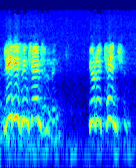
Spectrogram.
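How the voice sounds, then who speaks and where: A woman's voice: very high voice, big pitch swings, a little fast, a bit bright, full character voice. An actress playing a stately older lady addressing a meeting in a formal, declaiming 1940s radio manner. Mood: solemn. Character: stately older lady giving a public speech. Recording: dull old radio broadcast, heard from afar.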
